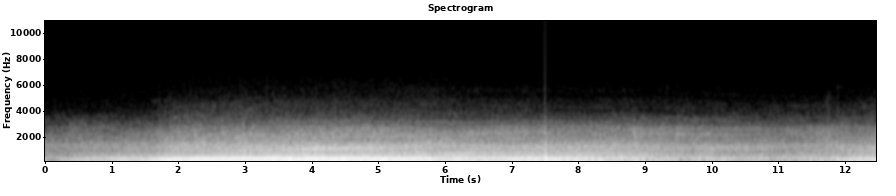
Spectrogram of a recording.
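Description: Yamaha Mio Soul scooter's single-cylinder four-stroke engine under way: it opens up about a second in and runs steadily, eases off late on, then picks up again at the very end.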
